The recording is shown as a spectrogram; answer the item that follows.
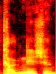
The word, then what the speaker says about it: COGNIXION: I think it's cognition, but it's spelled with an X.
